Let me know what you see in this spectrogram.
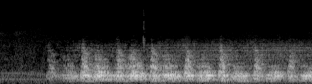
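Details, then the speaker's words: Fetal heartbeat at an early pregnancy ultrasound scan: fast, regular whooshing pulses about 170 a minute, a normal early-pregnancy finding. "I think we're going to get a little picture and a little, we'll hear the heartbeat and stuff."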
